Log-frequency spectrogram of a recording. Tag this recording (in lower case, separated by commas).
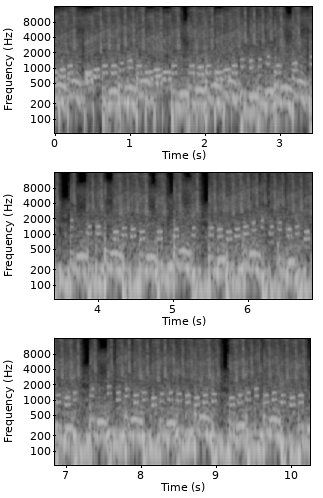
music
